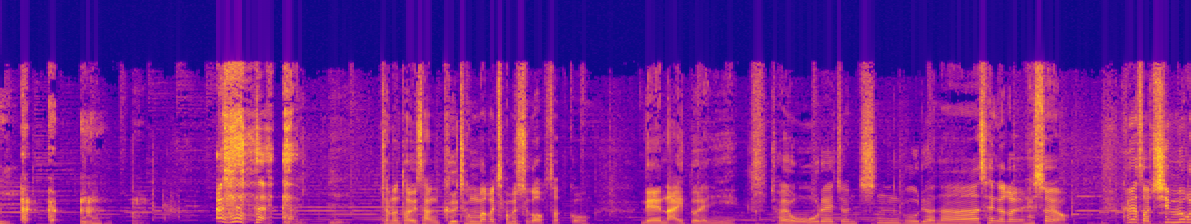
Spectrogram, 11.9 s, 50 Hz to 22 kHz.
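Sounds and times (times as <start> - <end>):
speech: 0.0 - 0.2, 2.6 - 3.1, 3.8 - 11.8
person clearing throat: 0.0 - 1.6, 2.2 - 3.6
short rough coughs: 0.2 - 1.5, 2.2 - 3.5.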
